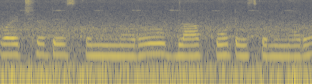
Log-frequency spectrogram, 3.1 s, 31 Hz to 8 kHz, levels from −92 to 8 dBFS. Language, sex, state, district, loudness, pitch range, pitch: Telugu, female, Telangana, Nalgonda, -16 LUFS, 200-215 Hz, 205 Hz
